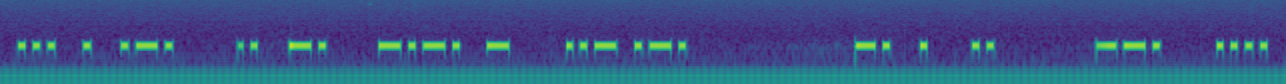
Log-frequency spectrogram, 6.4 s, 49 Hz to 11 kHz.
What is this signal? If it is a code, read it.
Morse code, heard as a keyed tone, about 33 wpm, spaced as for 24 wpm, 600 Hz. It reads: SEREN CT UR NEIGH
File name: archived / CRSnet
